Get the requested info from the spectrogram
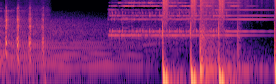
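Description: Landline telephone ringing, coming in about one and a half seconds in. It sounds over dramatic music that opens with a run of ticks and then lands three heavy low drum hits.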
